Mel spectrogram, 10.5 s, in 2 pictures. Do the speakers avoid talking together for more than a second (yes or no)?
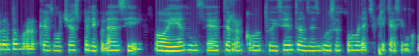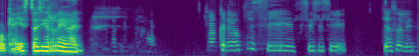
yes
